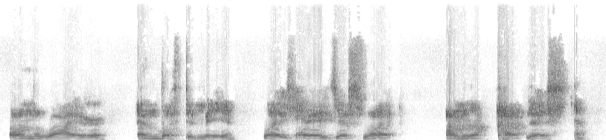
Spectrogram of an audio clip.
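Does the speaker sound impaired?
Yes: spinal muscular atrophy; congenital progressive wasting, never walked, crawled or sat unassisted, wheelchair from age 2, little limb control; progressive weakness affecting every muscle including legs, arms, jaw and tongue; jaw and tongue weakness affects speech, sounds mumbly, sometimes difficult to understand.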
